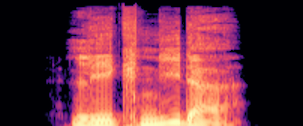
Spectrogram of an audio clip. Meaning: 1. singular imperative of niederlegen 2. first-person singular present of niederlegen
- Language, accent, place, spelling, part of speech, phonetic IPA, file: German, Germany, Berlin, leg nieder, verb, [ˌleːk ˈniːdɐ], De-leg nieder.ogg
